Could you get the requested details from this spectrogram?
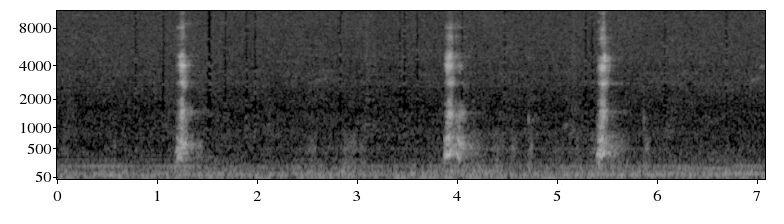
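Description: Three short, sharp hiccup sounds at uneven intervals over a low room hum; they may be faked.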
